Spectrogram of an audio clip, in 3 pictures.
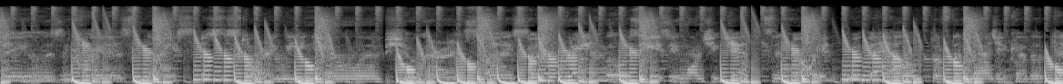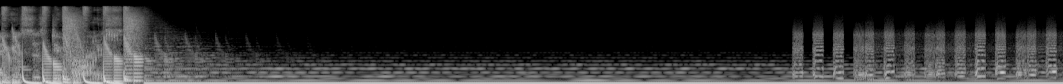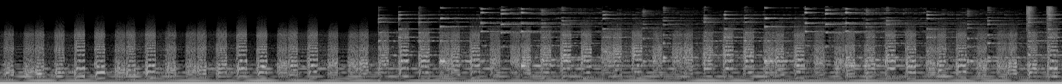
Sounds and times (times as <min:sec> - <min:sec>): Dubstep: 0:00.0 - 0:12.8.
